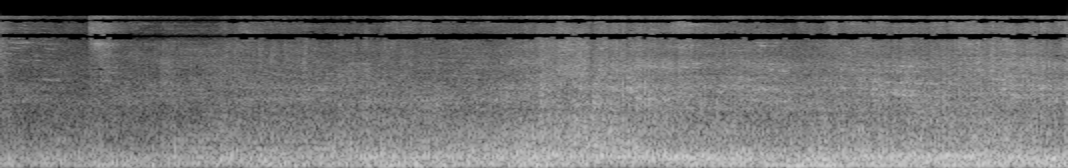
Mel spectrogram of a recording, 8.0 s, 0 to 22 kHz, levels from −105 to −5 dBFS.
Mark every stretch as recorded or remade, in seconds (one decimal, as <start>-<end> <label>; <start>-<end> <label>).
0.0-1.0 recorded; 1.0-1.7 remade; 1.7-8.0 recorded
